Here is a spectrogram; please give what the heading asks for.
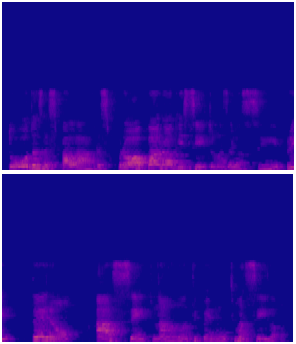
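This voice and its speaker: Brazilian woman teacher with an unhurried, patient delivery, recorded lo-fi and dull. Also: on the high side, fairly bright tone. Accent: Brazilian Portuguese. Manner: patient and explanatory, checks in with "certo?" and "tá?". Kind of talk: classroom grammar lesson. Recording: very echoey room, dull lo-fi sound.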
